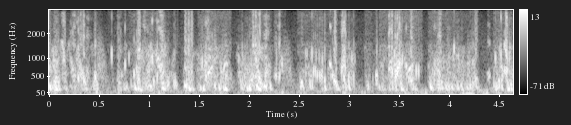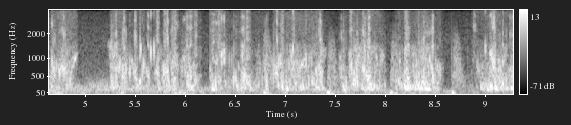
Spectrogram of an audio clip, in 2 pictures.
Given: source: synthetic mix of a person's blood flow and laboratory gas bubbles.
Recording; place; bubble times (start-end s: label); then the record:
Doppler ultrasound of blood flow; subclavian vein
0.00-0.53 s: bubbles
0.58-1.28 s: bubbles
1.31-1.82 s: bubbles
1.86-2.38 s: bubbles
2.47-3.08 s: bubbles
3.14-3.73 s: bubbles
3.77-4.31 s: bubbles
4.37-4.93 s: bubbles
5.21-6.17 s: bubbles
6.25-7.44 s: bubbles
7.52-8.02 s: bubbles
8.08-8.58 s: bubbles
8.86-9.28 s: bubbles
From the record:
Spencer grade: 4 (maximum detectable bubble signal sounding continuously throughout systole and diastole of every cardiac period, and overriding the amplitude of the normal cardiac signals); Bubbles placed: anywhere in the cardiac cycle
